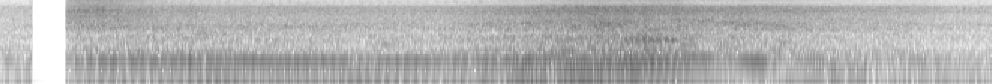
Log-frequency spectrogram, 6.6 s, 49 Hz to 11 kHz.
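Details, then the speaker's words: Bajaj Pulsar 125 BS6, previously hard-starting and misfiring, after the closed-up spark plug gap was corrected: engine runs steadily and revs cleanly with no stumble or misfire. "अब बिल्कुल सही हो गई है bike."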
